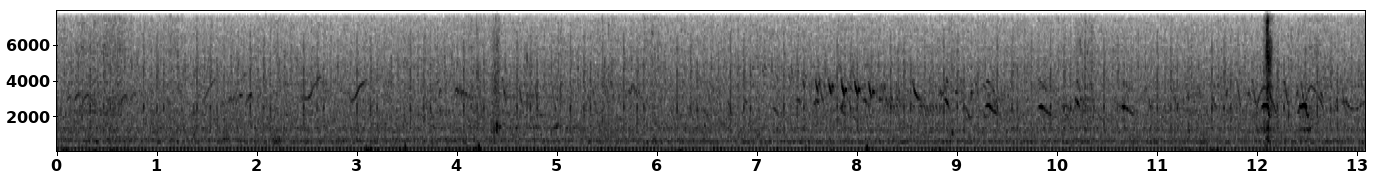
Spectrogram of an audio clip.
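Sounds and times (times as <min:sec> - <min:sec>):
faint bird chirps: 0:06.8 - 0:13.0.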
